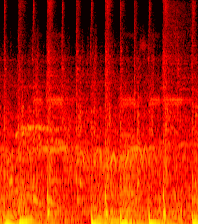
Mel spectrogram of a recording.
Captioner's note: audience members cheering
